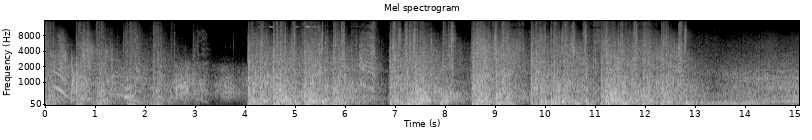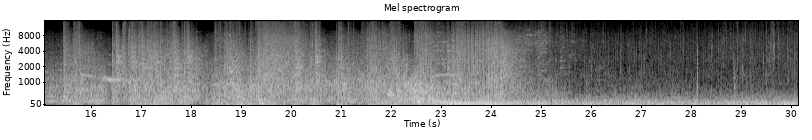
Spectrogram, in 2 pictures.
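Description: Repeated rapid bursts of gunfire, many shots in quick succession, through roughly the first dozen seconds. After that a louder, deep rumbling noise builds and peaks a little past twenty seconds in.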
